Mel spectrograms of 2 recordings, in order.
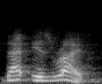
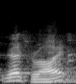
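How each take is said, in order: First: THAT IS RIGHT fully separated, higher and louder; careful proper English. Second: Cockney accent. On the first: Correcting the slangy version, "That is right" in full proper English. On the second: Speaker showing listeners the corrupted English, in Cockney accent. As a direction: imitate a Cockney's casual speech. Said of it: "you know how to speak that way". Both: Shown as a demonstration.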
